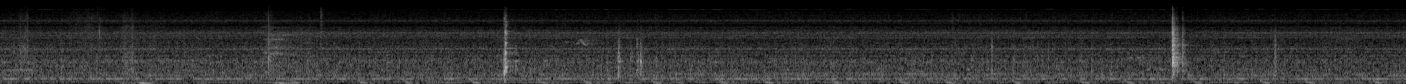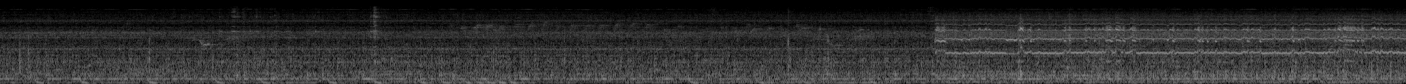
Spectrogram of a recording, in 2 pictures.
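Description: A few sharp clicks of a spoon and jars set down on a metal camp table, then about 23 seconds in a kettle on a portable gas stove starts whistling, a high wavering tone as the water comes to the boil.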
